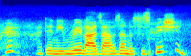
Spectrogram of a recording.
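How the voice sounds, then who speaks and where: A woman's voice: mid-range voice, expressive, fast talker, lo-fi sound, lightly acted. An American woman playing a cold, scheming young female murder suspect in a 1950s radio melodrama. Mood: guarded, innocent. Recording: noisy vintage radio recording with clicks.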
